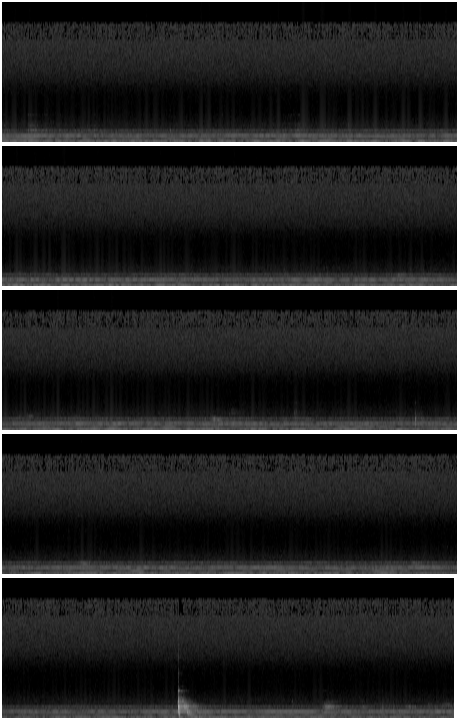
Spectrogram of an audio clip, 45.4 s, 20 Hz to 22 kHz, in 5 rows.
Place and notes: Taujenai, Lithuania, cell tower
cell tower support wires. recorded with two contact mics and geophone. low frequencies.
Vilniaus apskritis, Lietuva, May 2020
